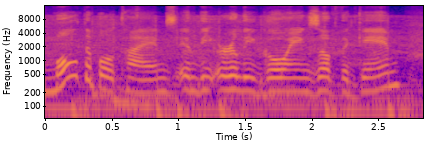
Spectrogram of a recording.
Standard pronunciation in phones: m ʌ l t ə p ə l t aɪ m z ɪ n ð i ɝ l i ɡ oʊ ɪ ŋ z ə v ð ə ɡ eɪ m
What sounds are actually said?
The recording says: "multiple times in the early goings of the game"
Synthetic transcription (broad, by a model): m ʌ l t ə p l t aɪ m z ɪ n ð i ɝ l i ɡ oʊ ɪ ŋ z ə v ð ə ɡ eɪ m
